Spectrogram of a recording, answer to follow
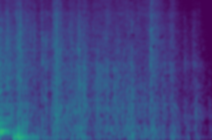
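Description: Rustling and light clicking of trading-card starter-pack packaging being handled as its contents are taken out, fading toward the end.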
